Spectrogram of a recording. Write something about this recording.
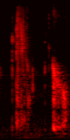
Slime attack or movement
Slime attack or monster.
game, fx, video-game, mouth, movement, slime, vocal, goo, sound, sound-effect, attack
